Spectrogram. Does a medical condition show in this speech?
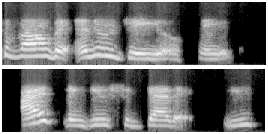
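Yes: Friedreich's ataxia; rare genetic progressive neuromuscular disease, onset age 17, wheelchair user, also multiple sclerosis for 9 years; speech and swallowing issues, unclear whether from Friedreich's ataxia or multiple sclerosis.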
